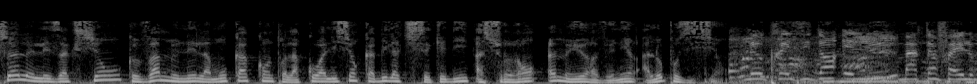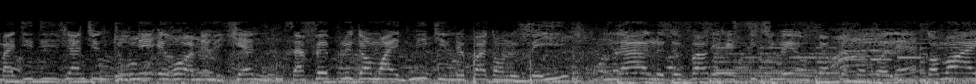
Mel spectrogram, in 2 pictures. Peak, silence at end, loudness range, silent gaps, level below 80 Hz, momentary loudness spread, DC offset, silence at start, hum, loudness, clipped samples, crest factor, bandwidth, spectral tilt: -14 dBFS; 0 s; 1 LU; none; -40 dBFS; 4 LU; under 0.1%; 0 s; none; -28 LUFS; under 0.1%; 14 dB; 8 kHz; -5 dB/octave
